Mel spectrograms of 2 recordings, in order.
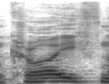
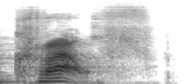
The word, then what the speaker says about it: Cruyff: I'll just tell you how Simon Cooper pronounced it. He said Johan Cruyff, which heard before. I'm sticking with Cruyff myself, but just do carry on.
